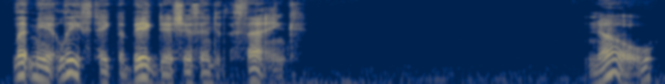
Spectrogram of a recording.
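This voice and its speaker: A man's voice: medium pitch, bright, forceful tone, no echo, heavily acted. A man playing a sweet, weary Southern US husband and roofer in an intimate ASMR roleplay, with an affectionate, teasing, folksy drawl. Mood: tired, teasing. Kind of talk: intimate ASMR roleplay, one side of a conversation.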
